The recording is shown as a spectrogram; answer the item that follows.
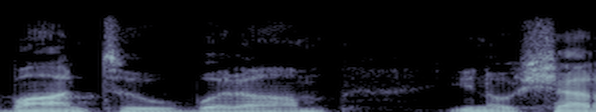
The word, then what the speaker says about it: Bantu: especially a Bantu all right uh it's actually pronounced bondtube but um you know shout out again to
